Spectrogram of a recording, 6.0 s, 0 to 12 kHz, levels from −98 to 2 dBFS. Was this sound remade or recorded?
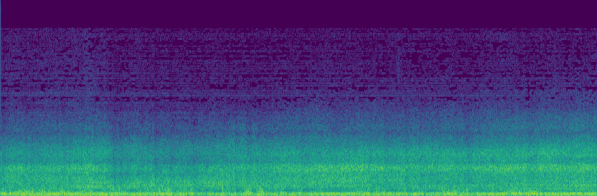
recorded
